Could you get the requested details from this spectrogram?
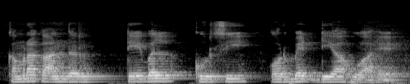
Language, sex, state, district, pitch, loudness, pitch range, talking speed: Hindi, male, Arunachal Pradesh, Lower Dibang Valley, 125 Hz, -16 LUFS, 120-135 Hz, 145 wpm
